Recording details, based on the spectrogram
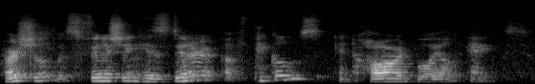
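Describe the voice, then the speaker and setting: A storyteller reading a picture book aloud to children in an animated, explanatory way. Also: medium pitch, slow, gravelly, slight background noise. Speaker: storyteller, host. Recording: echoey room, distant mic.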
